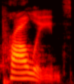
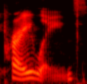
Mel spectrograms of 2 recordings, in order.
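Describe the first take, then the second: First: The word is said the Louisiana way. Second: The word is said the Texas way. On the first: This is how people in Louisiana say it. "It's a Louisiana, it's a Cajun thing" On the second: This is how people in Texas say it. "you come to Texas and they say pralines"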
